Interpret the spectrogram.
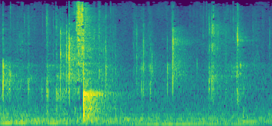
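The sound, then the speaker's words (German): A corked wine bottle being opened: crinkly, creaking twisting sounds build to a single sharp pop, followed by a few faint scratchy crackles, with no voices. “Jetzt darfst du eine aufmachen.”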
